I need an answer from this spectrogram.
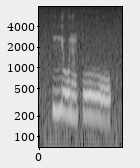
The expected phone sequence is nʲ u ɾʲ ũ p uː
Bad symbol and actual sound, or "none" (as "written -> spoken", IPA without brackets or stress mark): none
